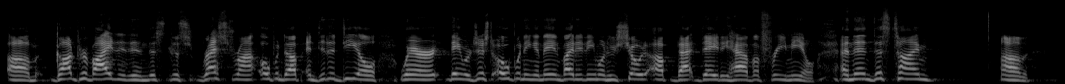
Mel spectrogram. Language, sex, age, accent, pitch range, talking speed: English, male, 30-49, American, 210-265 Hz, 210 wpm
